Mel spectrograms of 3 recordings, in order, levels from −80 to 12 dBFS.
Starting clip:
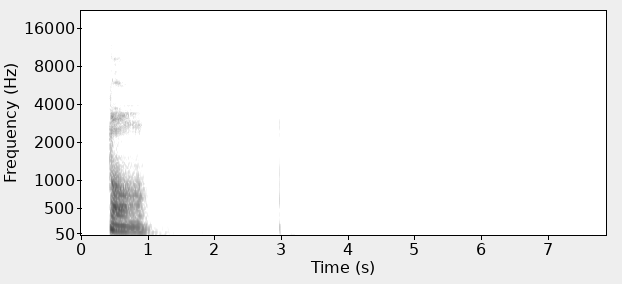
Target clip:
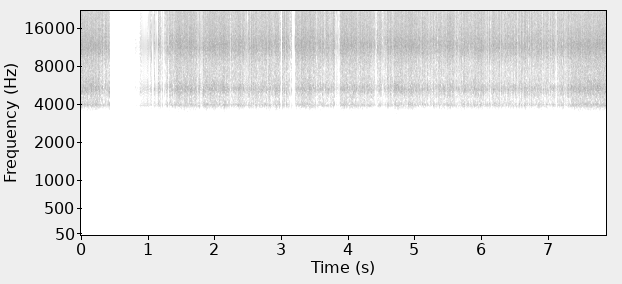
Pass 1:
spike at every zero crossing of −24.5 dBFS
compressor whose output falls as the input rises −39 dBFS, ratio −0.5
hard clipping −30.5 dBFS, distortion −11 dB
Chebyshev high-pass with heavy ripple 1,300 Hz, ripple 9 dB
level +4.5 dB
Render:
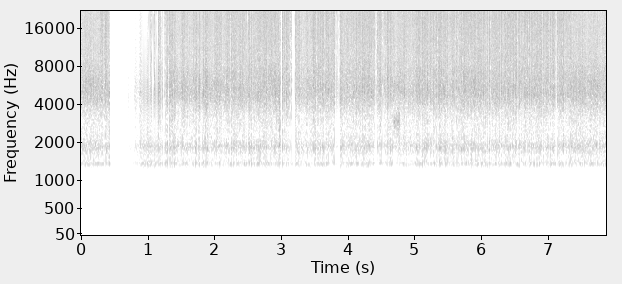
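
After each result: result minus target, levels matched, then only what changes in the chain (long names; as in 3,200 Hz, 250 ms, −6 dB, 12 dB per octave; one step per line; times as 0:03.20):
4,000 Hz band +4.5 dB; spike at every zero crossing: distortion +6 dB
change: Chebyshev high-pass with heavy ripple 3,800 Hz, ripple 9 dB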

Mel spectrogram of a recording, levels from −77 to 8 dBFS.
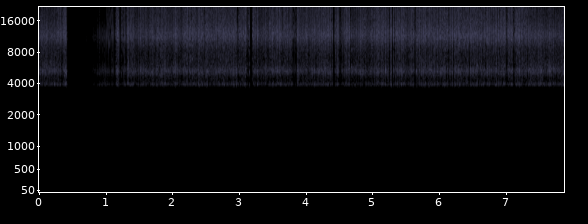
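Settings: spike at every zero crossing: distortion +6 dB
change: spike at every zero crossing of −30.5 dBFS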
